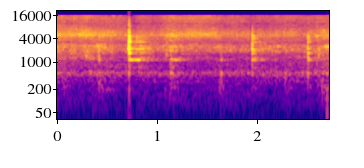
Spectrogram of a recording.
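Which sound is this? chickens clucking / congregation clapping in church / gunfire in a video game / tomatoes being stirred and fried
tomatoes being stirred and fried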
